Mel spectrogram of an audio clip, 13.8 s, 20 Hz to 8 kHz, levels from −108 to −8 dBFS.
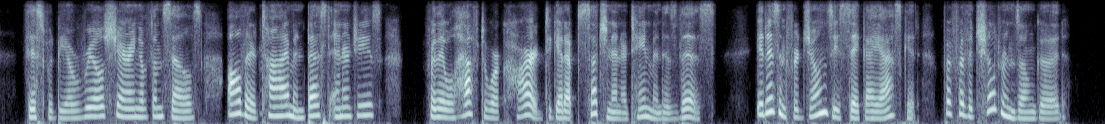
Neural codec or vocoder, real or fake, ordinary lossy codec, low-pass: none; real; Opus, 16 kbps; 7.2 kHz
